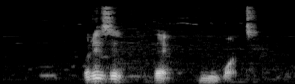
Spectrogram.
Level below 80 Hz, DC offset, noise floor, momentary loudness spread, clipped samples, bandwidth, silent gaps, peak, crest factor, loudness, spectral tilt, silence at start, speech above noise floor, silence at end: -62 dBFS; under 0.1%; -48 dBFS; 12 LU; under 0.1%; 16.5 kHz; none; -4 dBFS; 20 dB; -21 LUFS; -3 dB/octave; 0.45 s; 28 dB; 0.4 s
